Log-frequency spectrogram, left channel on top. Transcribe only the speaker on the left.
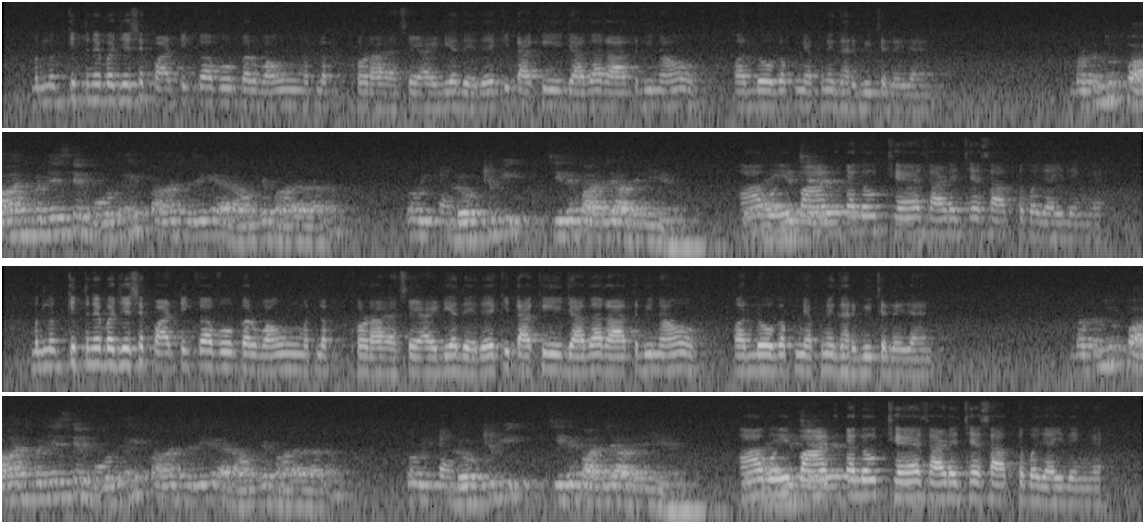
मतलब तू पाँच बजे से बोल देना कि पाँच बजे के अराउंड के बाद आ जाना तो
ये- लोग क्योंकि सीधे पाँच बजे आते नहीं है
तो आएंगे
छः
या-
